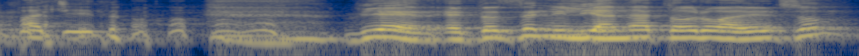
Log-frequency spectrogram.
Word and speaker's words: Adelsöhn: Ella es Liliana Toro Adelson, así se pronuncia.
